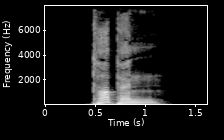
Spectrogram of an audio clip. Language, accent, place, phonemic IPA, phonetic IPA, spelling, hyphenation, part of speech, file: German, Germany, Berlin, /ˈtɔpən/, [tɔpn̩], Toppen, Top‧pen, noun, De-Toppen.ogg
- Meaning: 1. gerund of toppen 2. plural of Topp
